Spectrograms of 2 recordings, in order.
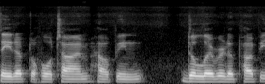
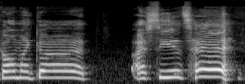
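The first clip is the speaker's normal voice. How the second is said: high, drawn-out squeal of alarm; shocked exclamation; 13 semitones higher, 4 dB louder, slower than usual. Retold or imitated. Child spotting the puppy's head, high shocked squeal. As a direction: imitate a stunned cry, rising louder at the end.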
